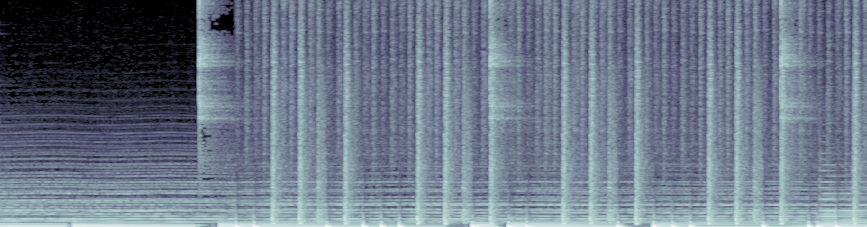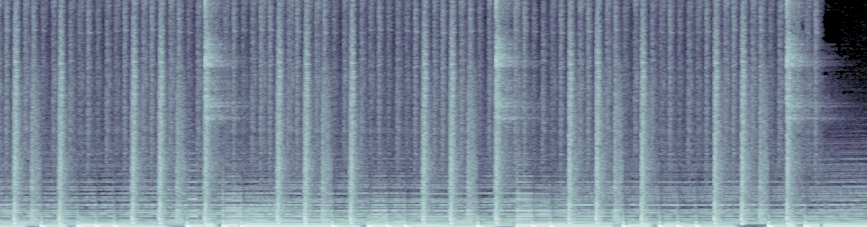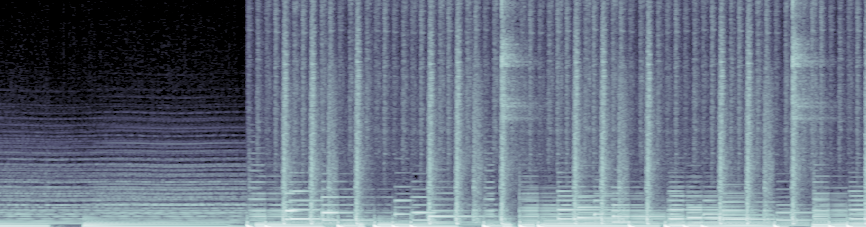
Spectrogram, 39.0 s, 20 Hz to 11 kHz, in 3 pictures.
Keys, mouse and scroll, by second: 2.1 middle click, 2.5-3.0 scroll up 1, 3.0-3.3 scroll down 1, 3.3 scroll down 5, 4.2 middle click, 4.5-5.0 scroll up 5, 5.1 scroll down 4, 6.1-6.6 scroll up 3, 6.6-6.9 scroll down 7, 6.9 middle click, 7.6-8.1 scroll up 3, 7.9 middle click, 8.9 KP_7, 9.4-9.9 scroll up 5, 10.0-10.6 scroll down 3, 10.6 middle click, 11.3-11.7 scroll up 4, 11.7 middle click, 12.1 scroll down 2, 12.3 middle click, 13.7 scroll up 2, 14.0 middle click, 15.4 shift+middle click, 15.7-16.0 scroll up 2, 16.0 scroll down 1, 16.1-16.9 scroll down 9, 16.9 middle click, 17.7-18.2 scroll up 2, 19.0 click, 20.6 click, 21.5 click, 22.0 click, 23.5 shift+middle click, 23.9-24.6 scroll up 8, 24.6 shift+middle click, 25.1-25.9 scroll down 3, 26.0 Tab, 26.3-26.7 scroll down 2, 26.7 Tab, 26.8 click, 27.0 Tab, 27.7 shift+middle click, 28.0-28.3 scroll up 4, 28.7 Tab, 29.6 scroll down 1, 29.9 Tab, 30.2 scroll up 2, 30.6 scroll down 6, 30.7 shift+middle click, 30.9-32.0 scroll up 3, 31.4 Tab, 32.0-32.5 scroll down 4, 32.7 click, 33.3 click, 33.5 click, 33.8-34.2 scroll up 4, 34.1 click, 34.2 Tab, 34.8-35.5 scroll down 4, 35.0 Tab, 35.8 Tab, 36.1 click, 36.6 click, 36.8 Tab, 37.1 click, 37.3 scroll down 5, 37.5-38.0 scroll up 10, 38.3 scroll down 1, 38.5 middle click.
